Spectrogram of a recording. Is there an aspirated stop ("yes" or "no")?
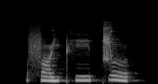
yes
